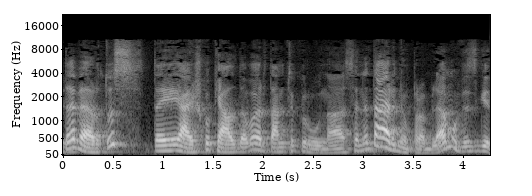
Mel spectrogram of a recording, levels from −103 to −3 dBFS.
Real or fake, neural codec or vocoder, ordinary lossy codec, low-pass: real; none; MP3, 48 kbps; 10.8 kHz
